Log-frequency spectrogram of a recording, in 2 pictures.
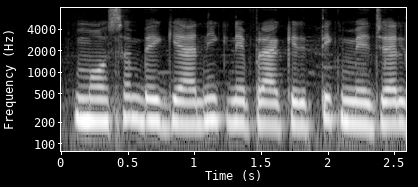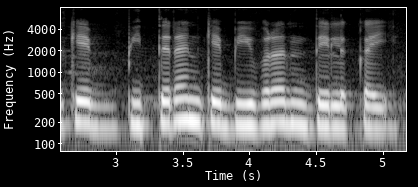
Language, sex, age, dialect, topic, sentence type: Magahi, female, 41-45, Western, agriculture, statement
